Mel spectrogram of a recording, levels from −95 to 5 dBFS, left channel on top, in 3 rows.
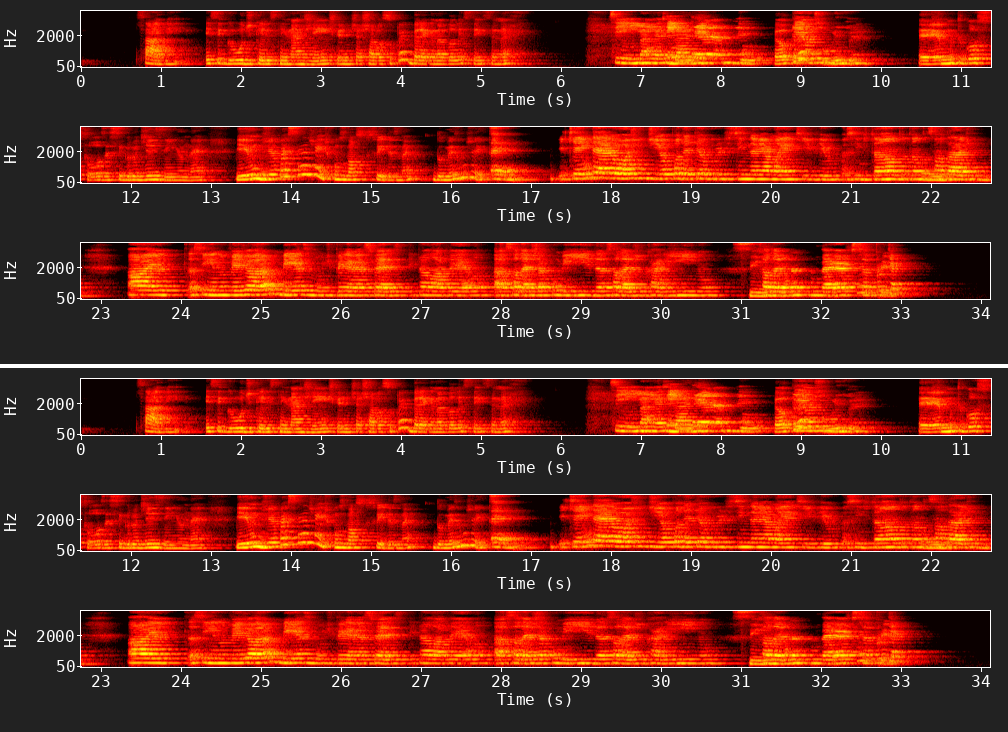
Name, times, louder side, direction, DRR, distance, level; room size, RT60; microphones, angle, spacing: voice 1, 0.7-1.3 1.6-5.5 6.3-9.9 10.5-16.6 17.2-17.4 21.9-22.7 30.9-31.8 32.1-32.9, equal, 5° right, 0 dB, 0.6 m, -32 dB
voice 2, 6.6-8.3 8.9-9.8 16.5-16.9 17.3-22.6 22.8-23.1 23.3-30.7 31.2-32.9, left 1 dB, 35° left, -4 dB, 2.7 m, -29 dB
8.6 x 7.7 x 2.5 m, 0.88 s
head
